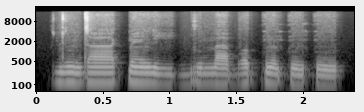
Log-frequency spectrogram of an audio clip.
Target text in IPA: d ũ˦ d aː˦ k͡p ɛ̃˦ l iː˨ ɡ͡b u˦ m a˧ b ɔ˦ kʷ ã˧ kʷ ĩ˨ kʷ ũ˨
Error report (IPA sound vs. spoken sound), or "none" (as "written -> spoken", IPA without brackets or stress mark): u˦ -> u˧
